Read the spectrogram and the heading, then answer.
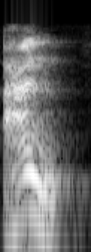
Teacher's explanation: بنظهر النون عن العين · Term: الإظهار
